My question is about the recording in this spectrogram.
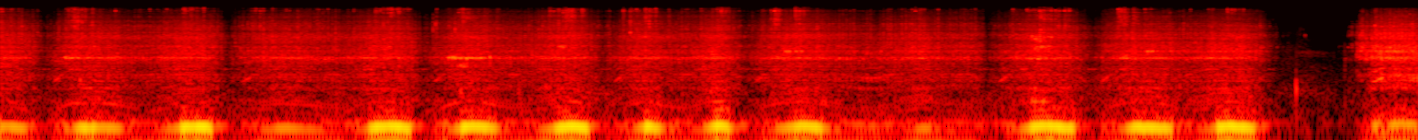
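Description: Longarm quilting machine stitching in short, irregular bursts of about half a second each over a faint steady hum, running as the quilting is guided freehand. The sound cuts out completely for a moment near the end.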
